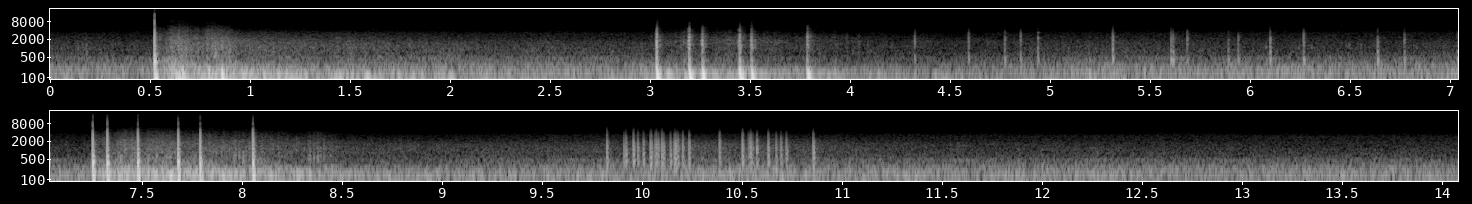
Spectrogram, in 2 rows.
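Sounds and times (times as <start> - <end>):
fireworks crackling pops: 0.0 - 8.8, 9.7 - 11.0
low background noise: 0.0 - 14.0
fireworks bangs: 0.5 - 2.3, 3.0 - 9.1, 9.8 - 11.0.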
